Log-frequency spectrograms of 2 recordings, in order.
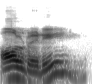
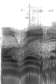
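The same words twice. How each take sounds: First: The stress is on the first syllable. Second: The stress is on the second syllable. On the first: The speaker calls it wrong. "it is not already" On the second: The speaker calls it right. "the stress should be on the second syllable"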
